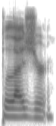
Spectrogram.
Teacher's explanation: You start with a pull cluster sound, and you hit that beautiful voiced zh sound in the middle. It gives the word a soft, luxurious quality.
